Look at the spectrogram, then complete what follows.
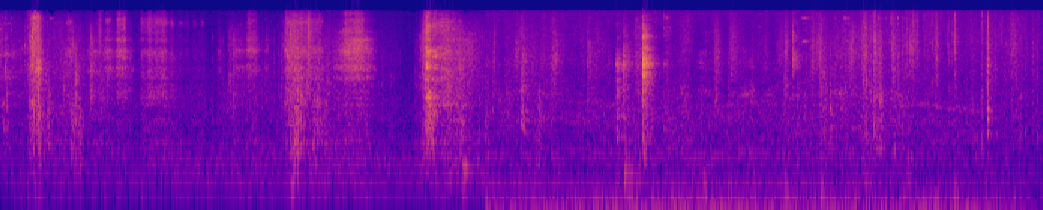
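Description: A woman crying, with sharp gasping breaths and sobs coming in bursts. A low steady hum comes in about halfway through.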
